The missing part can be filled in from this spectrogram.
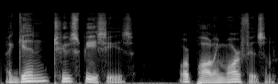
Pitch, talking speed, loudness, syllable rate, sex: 110 Hz, 110 wpm, -19 LUFS, 4.7 syllables/s, male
